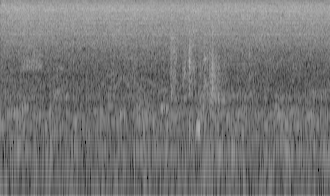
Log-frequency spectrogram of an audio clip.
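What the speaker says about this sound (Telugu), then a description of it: "చూడండి, చేపల కూర బాగా మసులుతుంది." Fish curry bubbling and simmering in a pot, a steady soft hiss of boiling with a few brief louder bubbles near the middle, heard close and alone.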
